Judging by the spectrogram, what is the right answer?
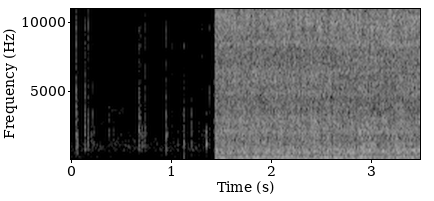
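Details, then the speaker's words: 1968 Chevy Chevelle, carbureted LS 5.3 V8, after water pump and clutch fan replacement: a few clicks, then fires and holds steady even roar, no knock or squeal; only slight fan clutch noise, much quieter. "not too loud yeah that's definitely way gooder"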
